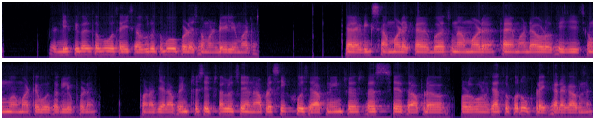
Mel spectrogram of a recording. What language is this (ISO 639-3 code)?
guj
